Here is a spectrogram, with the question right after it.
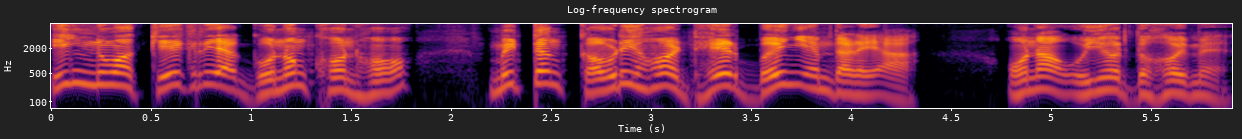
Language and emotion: Santali, angry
